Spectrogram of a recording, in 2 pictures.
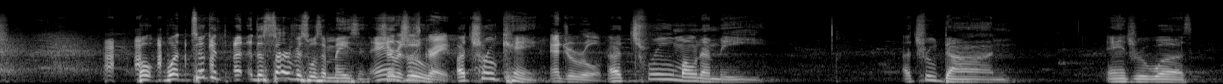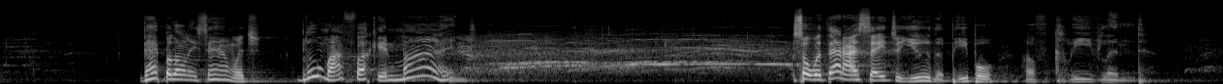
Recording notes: (LIVE). Recorded live at the Agora Theatre and Ballroom.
